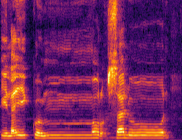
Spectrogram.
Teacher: میم ساکن کے بعد میم آئے تو میم کو میم سے ملا کر غنہ کے ساتھ پڑھا جائے گا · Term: ادغام شفوی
